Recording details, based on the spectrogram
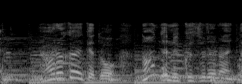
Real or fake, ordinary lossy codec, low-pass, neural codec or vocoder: real; none; 7.2 kHz; none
